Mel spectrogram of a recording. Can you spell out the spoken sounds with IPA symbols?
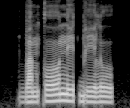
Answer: b a˧ m k oː˧˥ n iː˧ t̚ b iː˩ l u˧˩

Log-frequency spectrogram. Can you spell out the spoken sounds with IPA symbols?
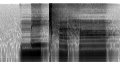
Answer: m e ǀʰ a h ɑ

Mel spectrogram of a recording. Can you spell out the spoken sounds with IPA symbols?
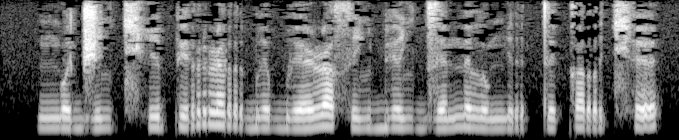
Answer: ŋ ʊ d͡ʒ ɪ ʎ t͡ɕʰ i pʲ ə r ɭ ə r b ɪː b ɪː ɭ ʌ s i ʎ bʲ ʌː ʎ d͡z ɪ n ɪ l u ŋ i r t ɪ k ʌ r t͡ɕʰ ɪ

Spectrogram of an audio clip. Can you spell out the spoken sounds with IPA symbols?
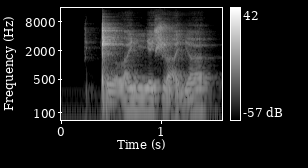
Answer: ǃ u˩ lˠ e˧ ɲ ɛ˧ ç ɭ a˩ ʎ ʌ˥

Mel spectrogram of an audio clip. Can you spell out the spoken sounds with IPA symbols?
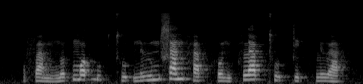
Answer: f a˨˩ m ŋ ɤː˦˥ k̚ m ɔ˦˥ ʔ b o˨˩ k̚ tʰ u˨˩ ʔ n ɯː˦˥ m s a˥˩ n h a˨˩ p̚ h o˨˩ n pʰ l a˥˩ p̚ tʰ u˨˩ ʔ t i˨˩ t̚ pʰ l ɯ˨˩ a̯

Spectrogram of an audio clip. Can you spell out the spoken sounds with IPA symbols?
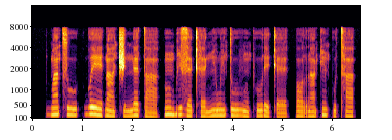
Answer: b ã˦ t͡s u˦ | ɡʷ eː˦˨ ɗ ã˨ t͡ʃ ɪ˨ ŋ ɛ˦ t a˨ | ũ˦ b i˦ z ɛ˨˦ kʰ ɛ˨ ŋ ĩ˦ w ĩ˦ t uː˦ β ũ˨ pʰ u˦ ɾ e˨ kʼ ɛ˨ | ɔ˨ r ã˨ k ĩ˦˨ kʷ ɪ˨ tʰ a˨

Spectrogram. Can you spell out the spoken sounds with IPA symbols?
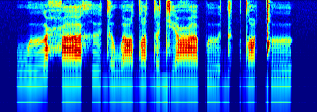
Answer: w ɯ ħ a x ɨ d ə w ə dˤ ə d ɐ dʲ e ʕ a p ɯ d | dˤ ɐ ǃ ɯ

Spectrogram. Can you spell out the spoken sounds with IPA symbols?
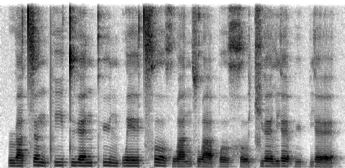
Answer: ɻ ä˨˦ t͡s ə˥˨ n pʰ i˦ t̪ ɥ ɛ˦ n pʰ y˥˨ n p w e˦ ɪ̯ t͡sʰ ɤ˥˨ x w a˨˦ n s w ä̰˨˩ p ɤ˨˦ x ɤ̰˨˩ t͡ɕ ɥ ɛ˦ l j ɛ˥˨ p y˨˦ p j ɛ̰˨˩

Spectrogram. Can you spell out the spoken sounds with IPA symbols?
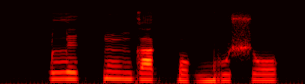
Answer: l e˦ k͡p ũ˦ ɡ a˧ k͡p o˨ ɡ͡b u˧ ʃ o˦

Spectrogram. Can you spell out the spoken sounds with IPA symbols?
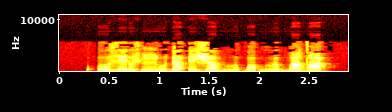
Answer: ʔ o z e ɾ ʊ ʒ ŋ͡m u ɗ ɐ ʔ e ʒ ɐ bʱ ʊ ɓ ɔ ɡʱ ɵ b ɐ dˤ ɵ

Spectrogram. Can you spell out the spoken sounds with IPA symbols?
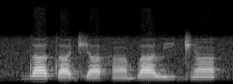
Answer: d a˦ t a˧ d͡ʒ a˧ h ã˧ b a˦ l i˦ d͡ʒ ã˦

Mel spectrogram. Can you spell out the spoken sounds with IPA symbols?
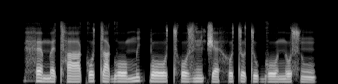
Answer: h ɛ˦˨ m ɛ˨ tʰ aː˨ k o˦ t a˨ ɡ oː˨ m i˦ k͡p oː˨ tʰ o˦ z ĩ˦ t͡ʃ ɛ˨ h ʊ˦ t ʊ˦ t u˦ ɡ oː˦ n o˦ s ũ˨

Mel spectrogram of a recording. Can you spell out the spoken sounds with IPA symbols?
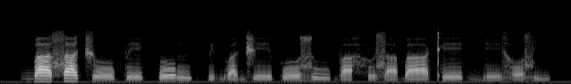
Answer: ɡ͡b a˦ s a˦ t͡ʃ oː˨ p eː˨ k͡p oː˦ ŋ ɪ˨ k͡p ɪ˨ ɡʷ a˨ d͡ʒ eː˨ p oː˦ z uː˨ b a˨ h ʊ˨ z a˨ ɓ aː˦ kʼ eː˦ ɡ͡b eː˨ ɣ ɔ˦ z i˦

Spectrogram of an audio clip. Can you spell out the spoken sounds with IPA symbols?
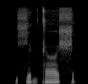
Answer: ç i ɖ ʈ ɐ ʃ

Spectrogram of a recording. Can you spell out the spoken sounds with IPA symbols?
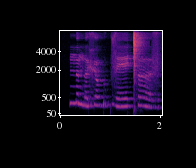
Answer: n ə˥˧ n ə˩˧ xʲ ɔ˧ ɡʷ ɯ˧ kʷ z eː˩˧ ǀʰ əː˧˩ z

